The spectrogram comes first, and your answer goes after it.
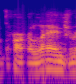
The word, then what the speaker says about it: Carlandria: That's why I invited Carlandria, and I think I realized I had been saying your name wrong. Is I think I was skipping over the R.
